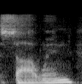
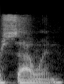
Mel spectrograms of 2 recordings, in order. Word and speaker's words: Samhain: end of harvest with a festival called Samhain, pronounced Samhain or Samhain.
